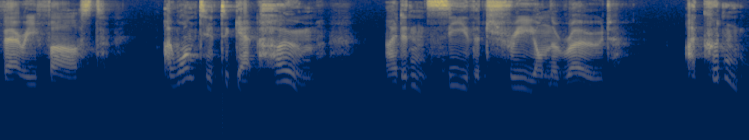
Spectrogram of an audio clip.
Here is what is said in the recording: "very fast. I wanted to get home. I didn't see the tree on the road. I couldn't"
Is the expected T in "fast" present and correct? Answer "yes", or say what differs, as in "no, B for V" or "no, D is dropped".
yes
